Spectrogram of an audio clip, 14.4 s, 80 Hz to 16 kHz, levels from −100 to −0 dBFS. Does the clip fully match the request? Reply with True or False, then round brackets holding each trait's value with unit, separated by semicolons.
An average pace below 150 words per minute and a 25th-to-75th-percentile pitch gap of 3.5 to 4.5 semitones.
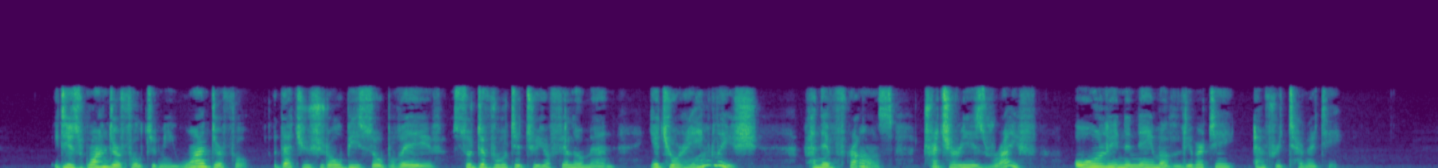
True (140 wpm; 3.9 semitones)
